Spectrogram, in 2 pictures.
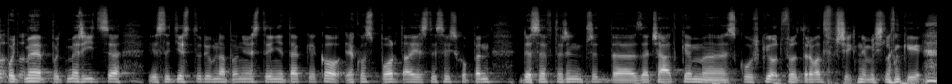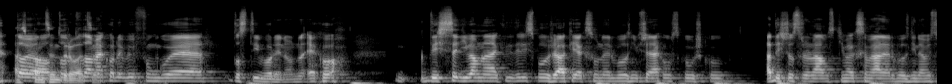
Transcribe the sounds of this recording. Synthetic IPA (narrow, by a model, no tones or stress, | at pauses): pocmɛpo̞c̚mɛɾiːt͡st̪ | jɛslɪcɛst̪udɪumnapl̩ɲujɛst̪ɛjɲɛt̪akjako̞jakospo̞ɾt̪ajɛst̪lɪsɛʃsxo̞pɛn | dɛsɛft̪ɛɾɪnpr̥ɛt̪zat͡ʃaːt̪kɛmsko̞wʃkɪo̞t̪fɪlt̪ɾovat̪fʃɛxnɪmɪʃlɛŋkɪʔajkont͡sɛnoɾovat̪t̪amjakodɪbɪfuŋɡujɛt̪ost̪iːvodɪnonjako | ɡdɪʃsɛɟiːvaːmnaɲak̪it̪ɛɾiːspoluʒaːkɪjakso̞wnɛɾvozɲiːprɛdɲaːkowskowʃkuʔaɡdɪʃt̪osɾovnaːamscʲiːmjaksɛmjaːnɛɾvoːzɲiːnamis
